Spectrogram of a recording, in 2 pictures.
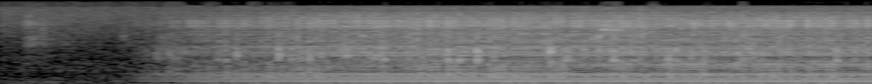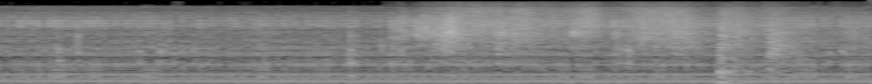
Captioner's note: coffee machine sound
